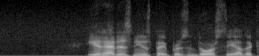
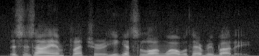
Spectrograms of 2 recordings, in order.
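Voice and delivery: female voice; 9 semitones higher than usual. A narrator's reading. Freddie introduces Fletch.

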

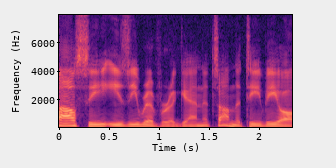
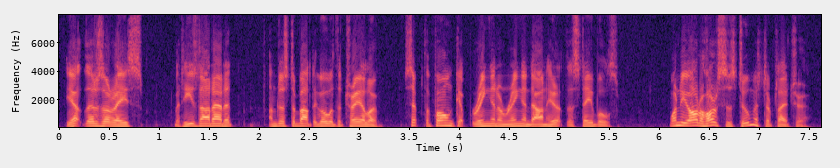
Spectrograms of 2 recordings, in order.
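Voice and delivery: put-on rapid, higher-pitched English accent; 7 semitones higher, 3 dB louder, faster than usual. A narrator's reading. Horse trainer rattling on by phone to the owner, fast English accent. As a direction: chatter along briskly in an English accent. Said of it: "sped along in his English accent".

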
